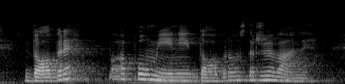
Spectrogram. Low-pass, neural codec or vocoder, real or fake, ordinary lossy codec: 7.2 kHz; none; real; none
